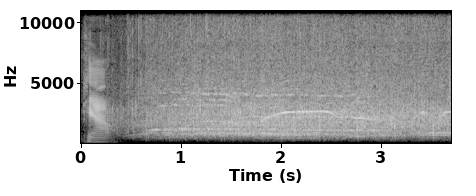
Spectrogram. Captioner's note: applause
